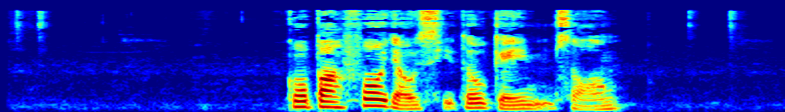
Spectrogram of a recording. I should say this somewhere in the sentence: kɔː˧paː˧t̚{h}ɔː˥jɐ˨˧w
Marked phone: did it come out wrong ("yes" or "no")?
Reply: yes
